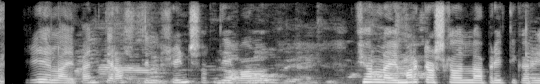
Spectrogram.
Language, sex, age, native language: Icelandic, male, 18-19, Icelandic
